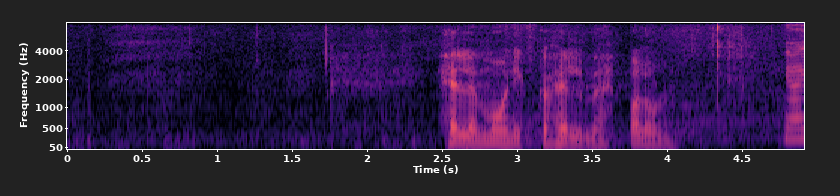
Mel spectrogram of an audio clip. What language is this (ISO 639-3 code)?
est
